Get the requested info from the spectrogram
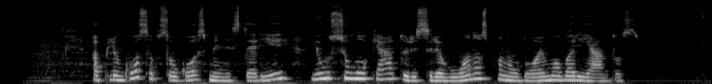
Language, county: Lithuanian, Kaunas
